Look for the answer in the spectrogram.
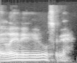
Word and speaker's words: Lainey Wilson: And this one's of a country music artist, late is it Lainey Wilson? Is that her name, Brandon? Am I saying it right? She's also in Yellowstone. Oh yeah, Lainey Wilson.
